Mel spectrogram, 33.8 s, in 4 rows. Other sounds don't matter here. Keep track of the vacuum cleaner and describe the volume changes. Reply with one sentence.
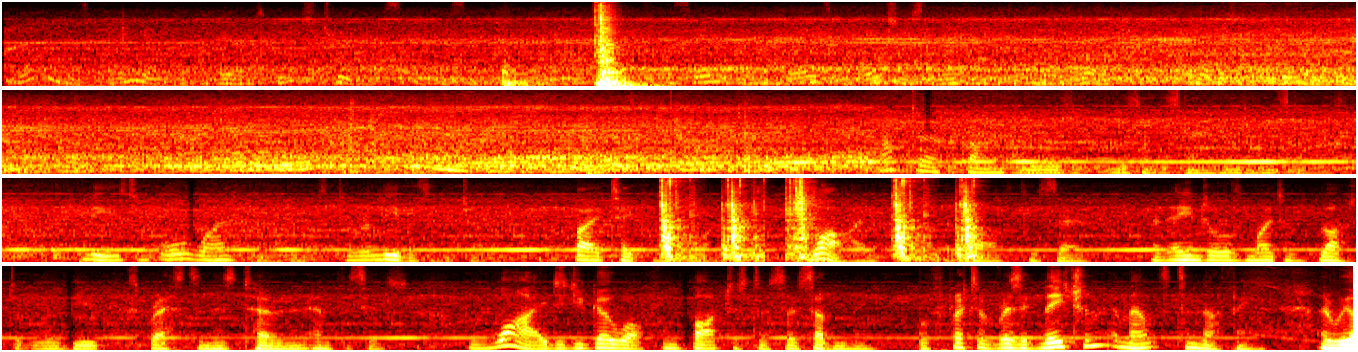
The loudness of the vacuum cleaner goes up, then down.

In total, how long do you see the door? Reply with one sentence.
You can hear the door for 3 seconds altogether.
